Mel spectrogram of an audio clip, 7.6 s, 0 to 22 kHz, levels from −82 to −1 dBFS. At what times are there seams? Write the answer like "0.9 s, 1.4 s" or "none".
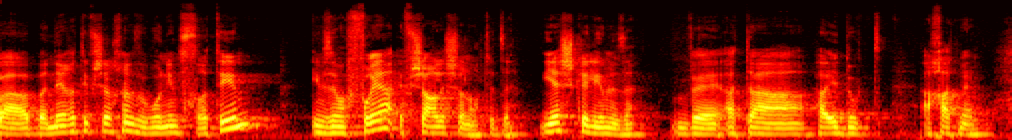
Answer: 4.9 s

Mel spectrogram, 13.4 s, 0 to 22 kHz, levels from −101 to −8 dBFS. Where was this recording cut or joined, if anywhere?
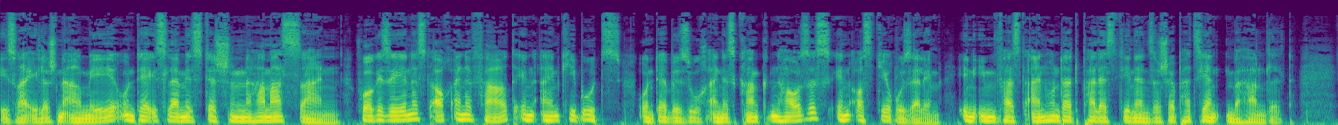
3.5 s, 6.3 s, 9.5 s, 10.0 s

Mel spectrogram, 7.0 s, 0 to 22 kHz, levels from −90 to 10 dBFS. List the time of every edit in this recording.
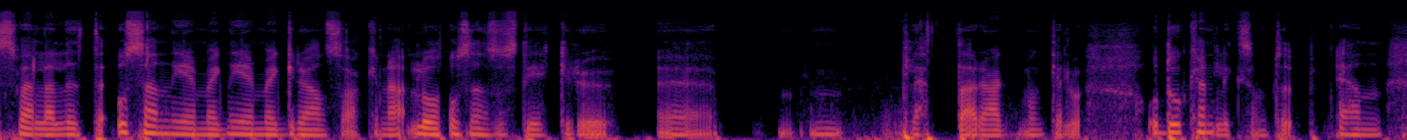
1.1 s, 2.2 s, 3.2 s, 4.9 s, 6.1 s

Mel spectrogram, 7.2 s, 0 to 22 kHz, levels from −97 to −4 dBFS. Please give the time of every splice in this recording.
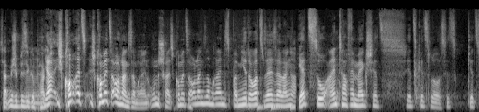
3.9 s, 4.4 s, 5.3 s, 5.6 s

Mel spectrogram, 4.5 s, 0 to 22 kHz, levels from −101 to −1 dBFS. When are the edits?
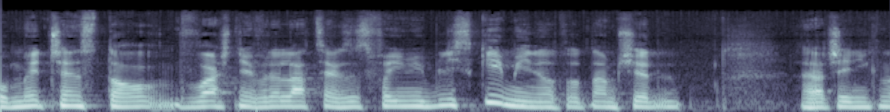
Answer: none

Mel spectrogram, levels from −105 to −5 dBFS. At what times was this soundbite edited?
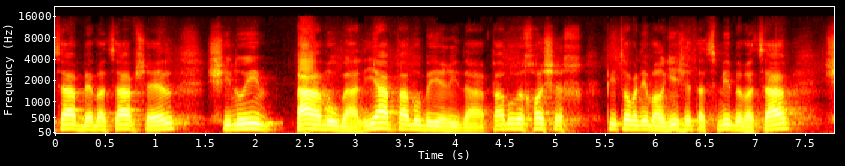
2.3 s

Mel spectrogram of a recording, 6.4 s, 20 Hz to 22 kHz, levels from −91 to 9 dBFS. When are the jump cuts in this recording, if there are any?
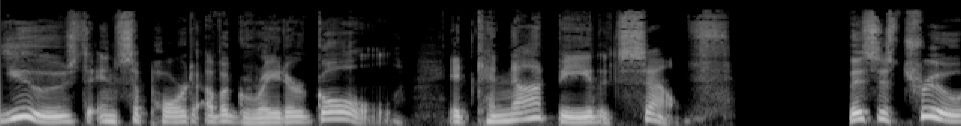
4.0 s

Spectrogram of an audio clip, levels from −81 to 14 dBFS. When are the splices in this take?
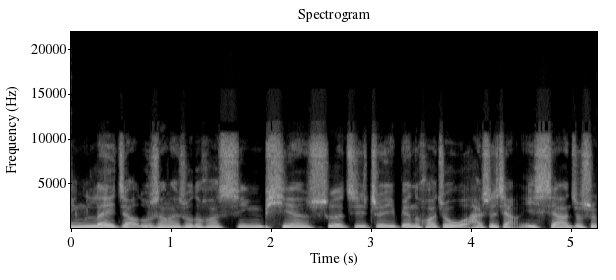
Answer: none

